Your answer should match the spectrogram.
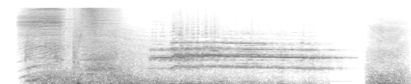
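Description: A whooshing hit with a low boom, then a rooster crowing for about two seconds over a low rumble. It fades out just before the end.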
